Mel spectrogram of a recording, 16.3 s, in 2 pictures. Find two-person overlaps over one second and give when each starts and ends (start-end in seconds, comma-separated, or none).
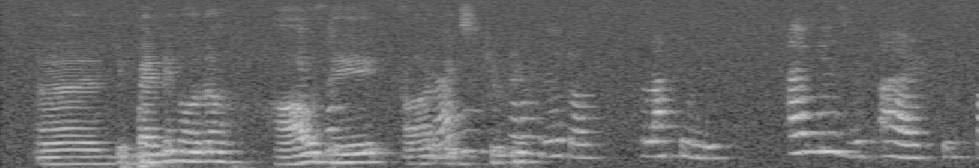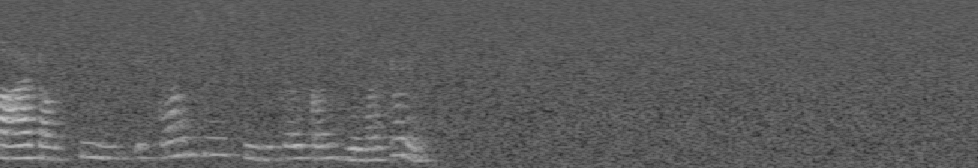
2.5-4.4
